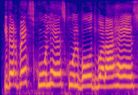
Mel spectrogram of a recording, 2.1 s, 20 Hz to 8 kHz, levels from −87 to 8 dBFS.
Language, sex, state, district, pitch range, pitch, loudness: Hindi, female, Bihar, Jamui, 310-355 Hz, 335 Hz, -14 LUFS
